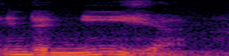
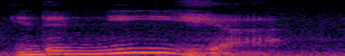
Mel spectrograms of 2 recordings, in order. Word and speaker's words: Indonesia: Long e like green beans. Indonesia.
